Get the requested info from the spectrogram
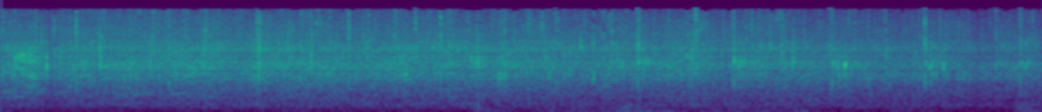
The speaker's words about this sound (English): Good work, everyone. Give yourselves a little round of applause. Yeah.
